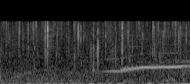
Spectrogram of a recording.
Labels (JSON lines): {"label": "biophony", "recorder": "SoundTrap 300"}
